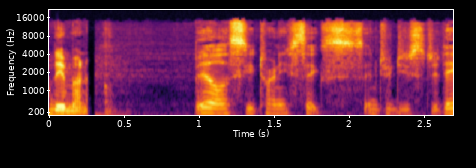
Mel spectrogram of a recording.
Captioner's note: speaking French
